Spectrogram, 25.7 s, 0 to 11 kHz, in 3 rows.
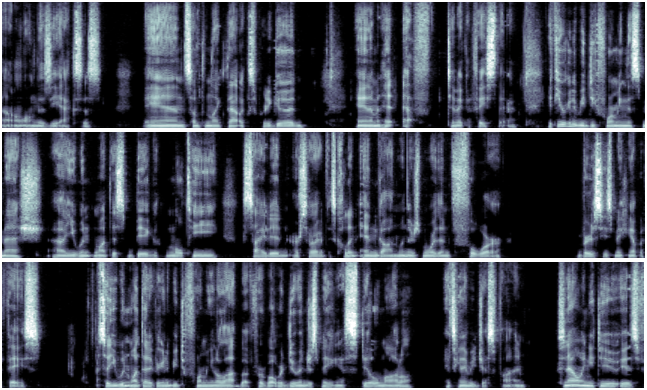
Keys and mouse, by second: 3.4 middle click, 3.8 z, 5.7 f.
